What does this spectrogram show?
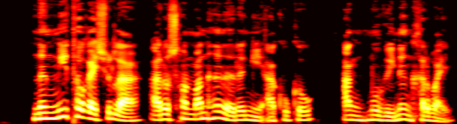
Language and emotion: Bodo, disgusted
